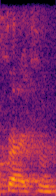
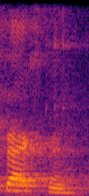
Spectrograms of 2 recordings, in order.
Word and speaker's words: Saxton: says sexy hey Saxon where's the lady that called me Saxon for real Saxon say my name's Saxton with a t that is but yeah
